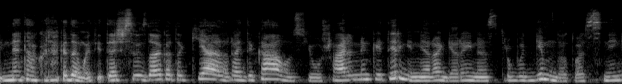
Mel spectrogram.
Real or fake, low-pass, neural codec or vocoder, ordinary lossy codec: real; 14.4 kHz; none; MP3, 64 kbps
